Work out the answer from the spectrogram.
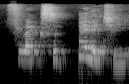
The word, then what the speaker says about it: flexibility: Yeah, well, if we take the adjective flexible, stressed on the first syllable, and turn it into a noun, we end up with flexibility, stressed on the third syllable.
